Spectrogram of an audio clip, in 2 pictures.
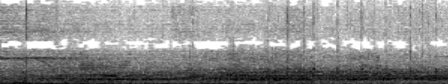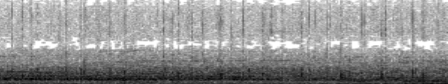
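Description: A large crowd cheers and chatters in a big echoing arena.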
